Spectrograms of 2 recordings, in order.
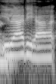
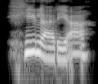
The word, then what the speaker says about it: Hilaria: But in Spanish, you would say Hilaria. You wouldn't say Hilaria, because H's are silent.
